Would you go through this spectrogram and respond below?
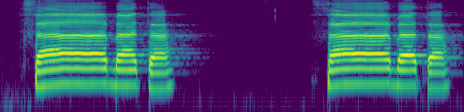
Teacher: Huruf tha kita panjangkan 2 harokat karena di depannya terdapat alif.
